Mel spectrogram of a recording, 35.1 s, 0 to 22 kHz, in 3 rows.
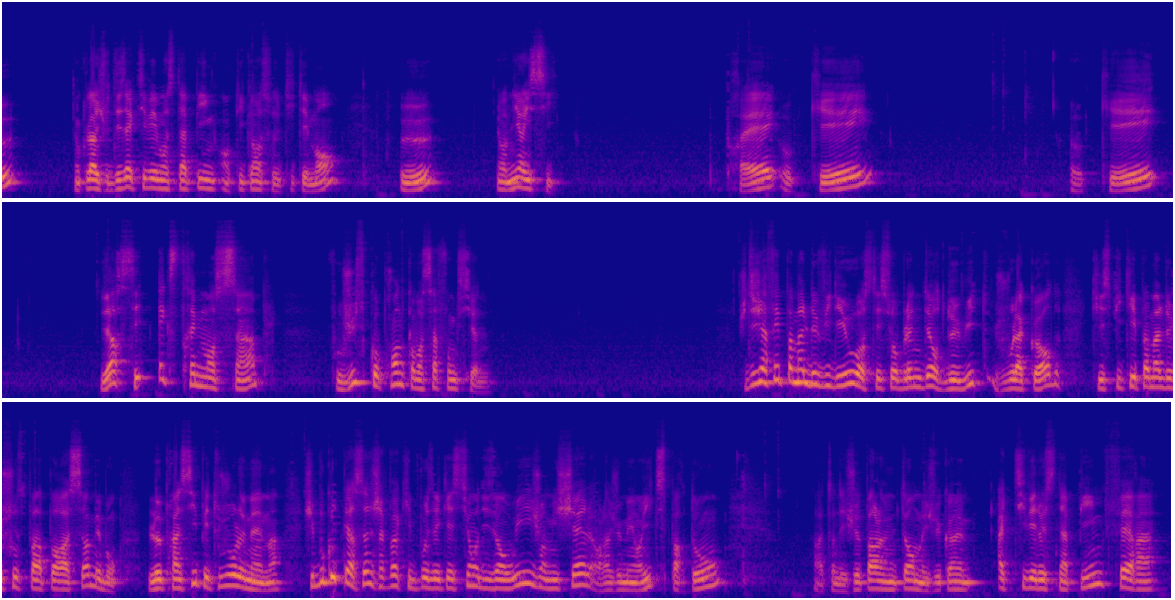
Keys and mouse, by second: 2.6 click, 3.8 e, 7.9 e, 10.3 e, 13.1 e, 16.0 e, 19.5 e, 21.7 e, 24.0 e, 26.8 e, 32.7 click, 35.0 g.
